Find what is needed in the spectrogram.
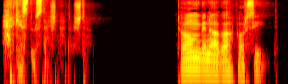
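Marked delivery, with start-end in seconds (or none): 0.0-1.4 barely voiced, reluctant admission. A narrator's reading. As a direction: let it out unwillingly, very softly. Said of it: "دیزی با بیمیلی تمام گفت".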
